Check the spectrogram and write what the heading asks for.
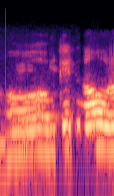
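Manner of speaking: exaggerated grumble about age; mock old man complaint. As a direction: play up being old and deaf. Joking about his poor hearing.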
